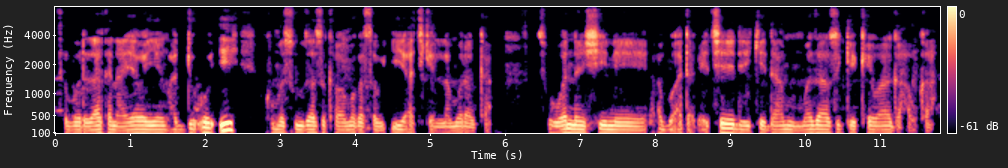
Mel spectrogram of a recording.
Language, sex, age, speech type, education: Hausa, male, 30-45, spontaneous, tertiary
